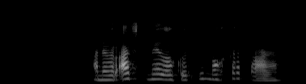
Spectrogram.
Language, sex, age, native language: Icelandic, female, 30-39, Icelandic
